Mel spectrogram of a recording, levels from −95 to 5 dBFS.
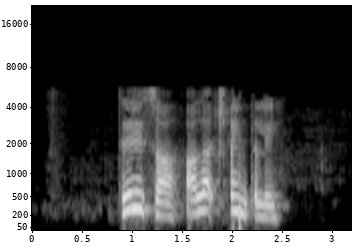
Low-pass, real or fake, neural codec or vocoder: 5.4 kHz; real; none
